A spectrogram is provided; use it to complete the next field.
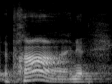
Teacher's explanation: o up faz parte de uma sílaba átona, porque entrou outra sílaba. Então aqui é um schwa, upon.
